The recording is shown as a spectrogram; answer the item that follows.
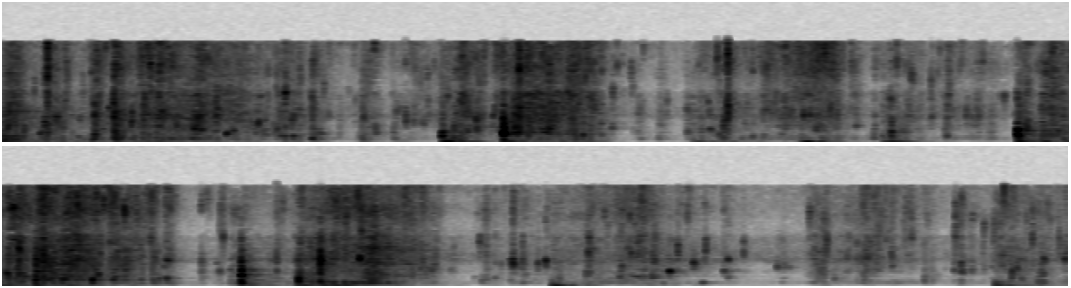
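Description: A wooden spoon stirring thick tomato stew with pieces of meat in a metal pot: irregular wet sloshing strokes, some with a scrape against the pot.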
